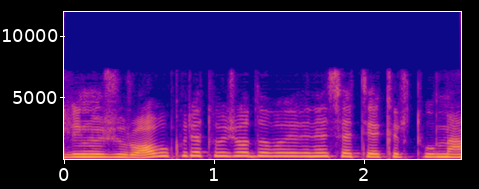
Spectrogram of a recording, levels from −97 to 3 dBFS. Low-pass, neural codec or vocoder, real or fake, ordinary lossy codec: 7.2 kHz; codec, 16 kHz, 4 kbps, FunCodec, trained on LibriTTS, 50 frames a second; fake; MP3, 64 kbps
